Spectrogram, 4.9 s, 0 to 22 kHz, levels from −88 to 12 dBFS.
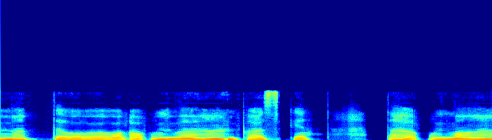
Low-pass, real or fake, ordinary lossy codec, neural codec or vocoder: none; fake; none; codec, 16 kHz, 1 kbps, FunCodec, trained on LibriTTS, 50 frames a second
